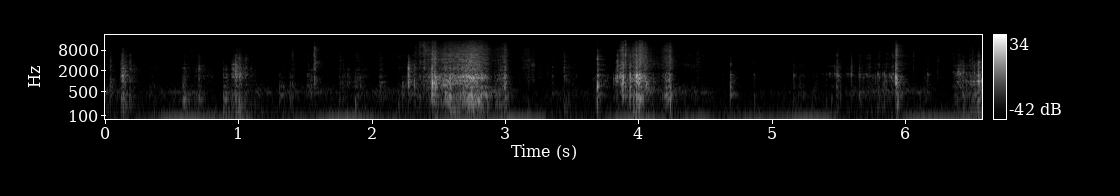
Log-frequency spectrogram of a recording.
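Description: Clear plastic blister packaging being pried and pulled open by hand: scattered sharp plastic clicks and crinkles, with two louder crackling rustles about two and a half and four seconds in.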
